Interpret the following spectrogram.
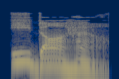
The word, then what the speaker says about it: Idaho: The Shoshone word is e-da-how, and the Indian thought thus conveyed when translated into English means, behold, the sun coming down the mountain.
